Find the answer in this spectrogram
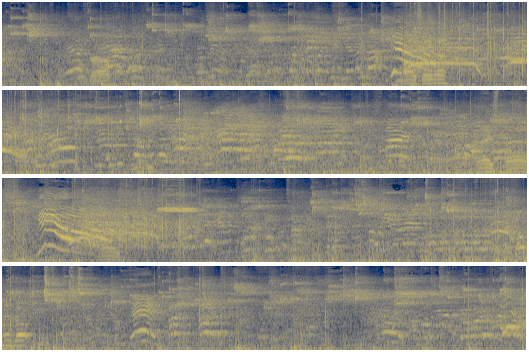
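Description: Youth basketball game in a gym: a basketball bouncing on the court under voices of players and spectators calling and shouting, with louder swells of shouting about six seconds in and again near seventeen seconds, echoing in the large hall.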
